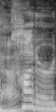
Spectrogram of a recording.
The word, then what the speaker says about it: Qatar: What Qatar wanted, or Qatar, depending on how you want to pronounce it, what they wanted was to get the protection of the American government.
